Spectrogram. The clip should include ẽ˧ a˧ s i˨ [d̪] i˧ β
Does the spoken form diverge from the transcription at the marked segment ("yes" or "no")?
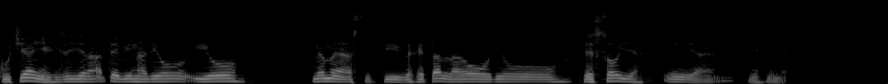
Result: yes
